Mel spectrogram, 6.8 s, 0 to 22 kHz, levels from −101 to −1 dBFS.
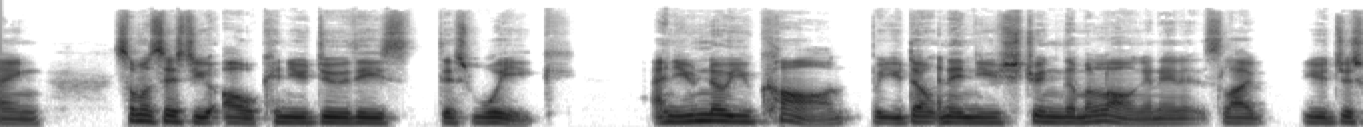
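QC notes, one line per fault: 4.67 s, stream segment skipped: this is likely a segment of the stream that never arrived or failed to load, so the player moved straight on to the next one. The speech jumps ahead at this point, with a brief blip where the two pieces meet. What came between them is gone and the phrasing breaks off abruptly, as if a stretch of the recording had been cut out.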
